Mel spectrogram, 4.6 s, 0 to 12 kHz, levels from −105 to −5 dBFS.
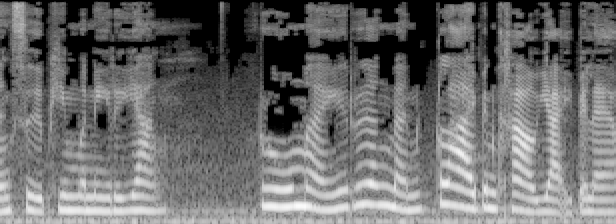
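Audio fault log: Nothing faulty is heard in this speech recording.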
